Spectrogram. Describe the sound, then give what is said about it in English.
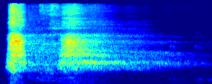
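A breath released after being held and tensed during a guided relaxation exercise: one short sharp puff, then a long breathy exhale that gradually fades to quiet. “So breathe in. Gather any tightness, hold it, feel the tension, and then.”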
